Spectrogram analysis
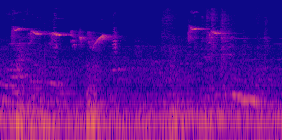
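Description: Lovebirds give thin, high chirps and squeaky twitters in short bursts, some sliding upward, over a steady low rumble.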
